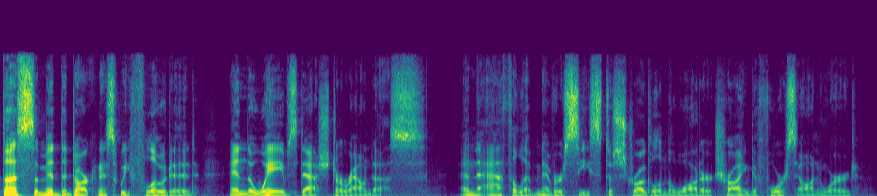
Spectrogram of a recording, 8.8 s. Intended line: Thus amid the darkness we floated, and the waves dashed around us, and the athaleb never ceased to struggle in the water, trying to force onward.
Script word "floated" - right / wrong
right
